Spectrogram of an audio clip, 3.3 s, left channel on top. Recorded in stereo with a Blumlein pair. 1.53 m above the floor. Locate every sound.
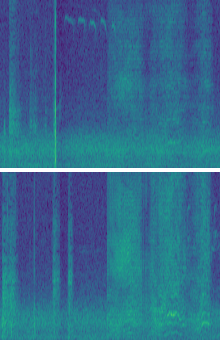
1.6 s a zipper: 55° right, 1.2 m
